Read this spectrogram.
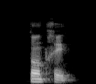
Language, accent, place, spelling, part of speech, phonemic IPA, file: French, France, Lyon, concentré, verb / noun, /kɔ̃.sɑ̃.tʁe/, LL-Q150 (fra)-concentré.wav
- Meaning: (verb) past participle of concentrer; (noun) 1. a concentrate 2. food paste, puree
